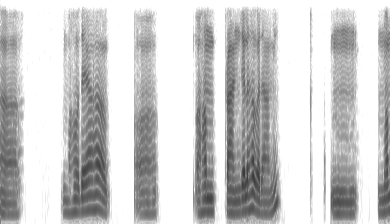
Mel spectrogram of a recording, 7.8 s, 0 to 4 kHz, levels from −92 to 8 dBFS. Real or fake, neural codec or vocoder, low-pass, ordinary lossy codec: real; none; 3.6 kHz; none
